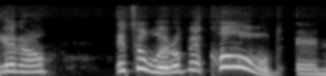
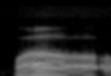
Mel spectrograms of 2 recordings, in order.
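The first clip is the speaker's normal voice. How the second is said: breathy hushed whisper of amazement; whispered whoa; 10 semitones lower, 15 dB quieter than usual. Retold or imitated. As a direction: whisper it in awe. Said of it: "I was like".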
